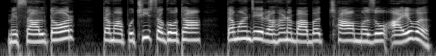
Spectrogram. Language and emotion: Sindhi, neutral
